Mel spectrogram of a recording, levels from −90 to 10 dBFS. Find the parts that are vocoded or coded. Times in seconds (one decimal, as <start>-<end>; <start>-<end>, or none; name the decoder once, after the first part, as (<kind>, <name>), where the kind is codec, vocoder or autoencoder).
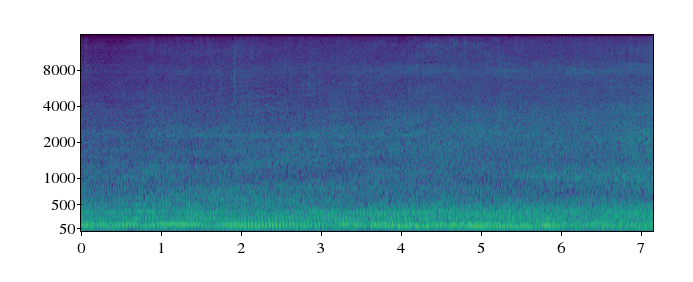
0.0-0.8 (codec, SNAC)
